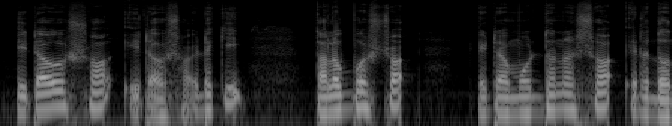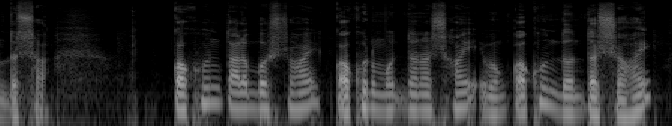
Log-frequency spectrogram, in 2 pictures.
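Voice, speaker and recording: A man's voice: medium pitch, gravelly, darkish tone, no room sound, studio quality. A man teaching a Bangla grammar lesson, explaining step by step and answering his own questions. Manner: keeps checking understanding with short prompts. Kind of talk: recorded exam-prep lesson.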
